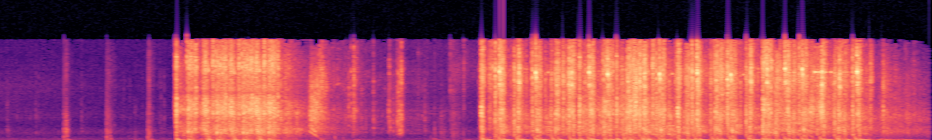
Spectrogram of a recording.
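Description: Gunfire in the Marauders video game: a few sharp isolated shots, then a loud burst of rapid automatic fire, a pause with scattered shots, and sustained heavy continuous firing to the end.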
